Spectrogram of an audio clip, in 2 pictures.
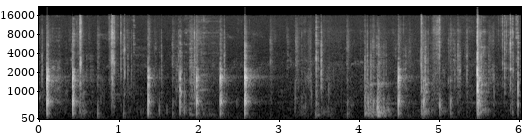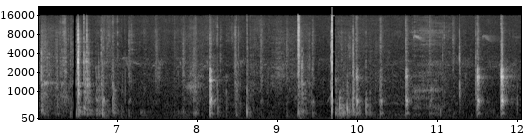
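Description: Cleaver chopping chunks of white root vegetable on a thick round wooden chopping block: irregular sharp knocks, two or three a second.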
